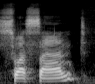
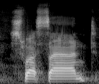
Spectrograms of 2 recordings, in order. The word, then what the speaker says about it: soixante: Soixante this. Soixante this. Please, I forbid. I don't want to hear somebody pronounce soixante. It's not soixante. It's soixante. It's what?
